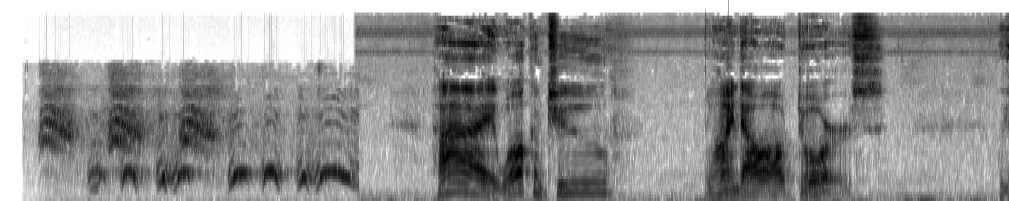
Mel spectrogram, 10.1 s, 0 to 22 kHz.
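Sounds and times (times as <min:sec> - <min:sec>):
owl hooting: 0:00.4 - 0:04.1.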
